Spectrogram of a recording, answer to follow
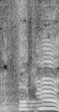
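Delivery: imitated high-pitched road-rage yell; furious driver. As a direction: mimic a furious driver swearing through glass.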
